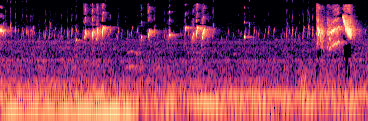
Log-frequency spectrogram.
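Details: Female European goldfinch batbata, the call that stirs males to sing and mate: short clusters of sharp high chirps and twitters spaced by pauses, ending in a louder tinkling burst, with a faint hum.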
